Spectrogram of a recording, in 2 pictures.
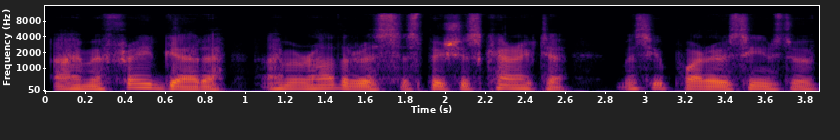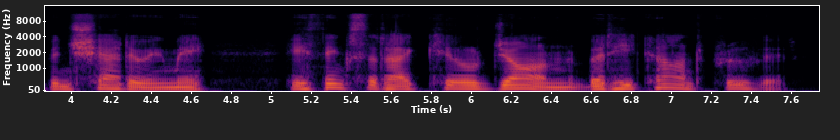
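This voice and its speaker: A composed but tired woman from an audiobook mystery, acted by a man. She speaks deliberately and keeps her self-possession. The recording is close and dry. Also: on the low side, animated, dry recording. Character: Henrietta, weary, composed, protective woman.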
